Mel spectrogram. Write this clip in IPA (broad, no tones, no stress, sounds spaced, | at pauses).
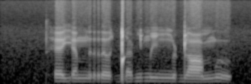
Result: t̪ʰ ɛ j ɛ m r ɤ ɡ͡ǃ a ɖ m i ŋ u ɖ ɑ m u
